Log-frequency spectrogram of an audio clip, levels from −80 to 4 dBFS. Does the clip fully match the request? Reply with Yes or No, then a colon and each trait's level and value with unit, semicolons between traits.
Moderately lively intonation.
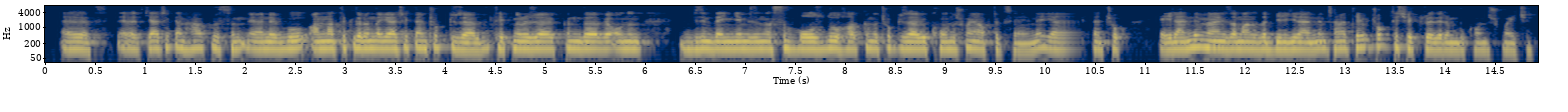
No: narrow, 1.3 semitones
